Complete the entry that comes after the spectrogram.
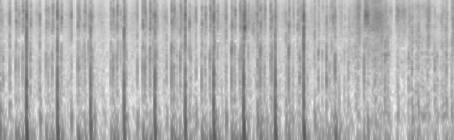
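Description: Fingernails of both hands tap fast on the padded, black grained leather surface of a cushion. The result is a quick, slightly uneven run of dull, low thumps with soft clicky tops that die away almost instantly.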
